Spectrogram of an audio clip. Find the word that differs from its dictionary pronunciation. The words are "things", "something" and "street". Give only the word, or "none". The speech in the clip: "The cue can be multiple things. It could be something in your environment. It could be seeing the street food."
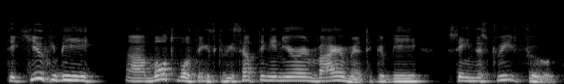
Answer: none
